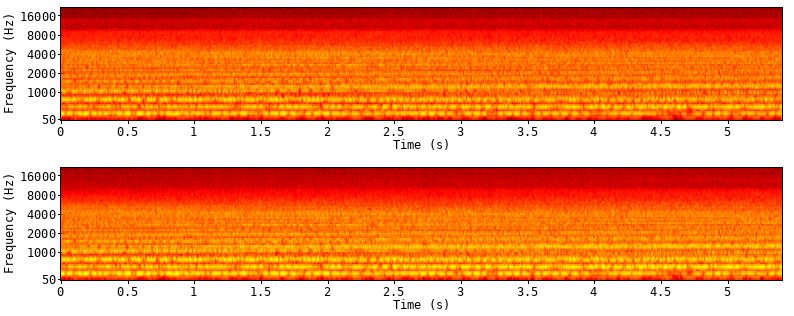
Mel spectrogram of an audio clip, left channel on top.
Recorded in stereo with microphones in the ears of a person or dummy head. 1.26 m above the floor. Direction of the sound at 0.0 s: 5° left (ahead or behind).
